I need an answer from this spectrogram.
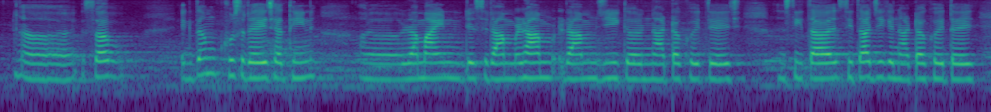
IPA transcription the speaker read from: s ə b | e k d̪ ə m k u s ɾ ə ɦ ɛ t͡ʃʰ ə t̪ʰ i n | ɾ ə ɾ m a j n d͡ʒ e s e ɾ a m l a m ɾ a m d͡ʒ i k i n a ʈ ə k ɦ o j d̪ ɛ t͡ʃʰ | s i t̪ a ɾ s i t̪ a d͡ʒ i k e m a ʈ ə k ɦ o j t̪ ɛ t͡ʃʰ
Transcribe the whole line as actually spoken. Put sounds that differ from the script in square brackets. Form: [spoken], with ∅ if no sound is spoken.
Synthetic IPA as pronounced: s ə b | e k d̪ ə m [kʰ] u s ɾ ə ɦ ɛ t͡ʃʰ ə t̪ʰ i n | ɾ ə [∅] m a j n d͡ʒ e s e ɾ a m [ɾ] a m ɾ a m d͡ʒ i k [e] n a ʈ ə k ɦ o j [t̪] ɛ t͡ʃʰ | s i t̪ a [∅] s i t̪ a d͡ʒ i k e [n] a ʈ ə k ɦ o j t̪ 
